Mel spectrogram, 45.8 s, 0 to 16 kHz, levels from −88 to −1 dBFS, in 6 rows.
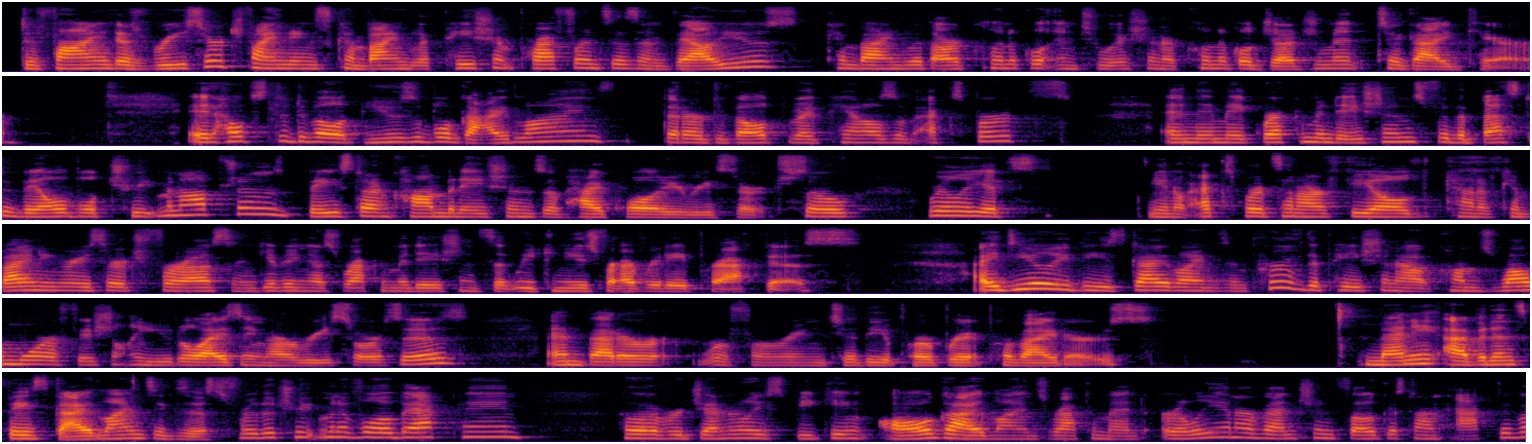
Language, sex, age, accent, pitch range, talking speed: English, female, 30-49, American, 175-215 Hz, 155 wpm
